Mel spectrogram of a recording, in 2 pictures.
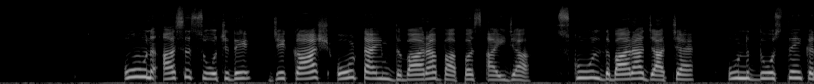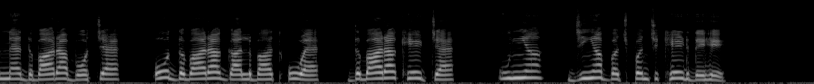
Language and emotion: Dogri, neutral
